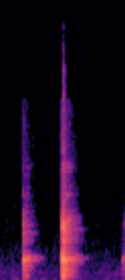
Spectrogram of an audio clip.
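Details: Imitated stuttering block on an initial 'k' sound, demonstrated by a stammering coach: the sound gets stuck and the breath stops in the throat; stuttering block (imitated).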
